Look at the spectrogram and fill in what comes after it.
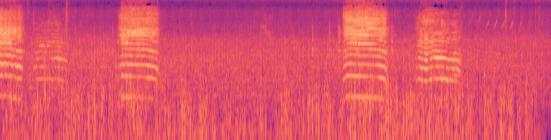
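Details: Goat calling with four short-to-medium bleats in two pairs, some steady and some wavering or quavering, over a constant rustling, noisy background.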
